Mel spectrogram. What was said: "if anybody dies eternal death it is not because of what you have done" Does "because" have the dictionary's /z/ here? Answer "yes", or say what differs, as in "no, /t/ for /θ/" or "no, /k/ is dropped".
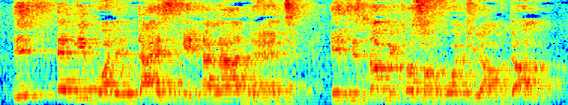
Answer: no, /s/ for /z/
